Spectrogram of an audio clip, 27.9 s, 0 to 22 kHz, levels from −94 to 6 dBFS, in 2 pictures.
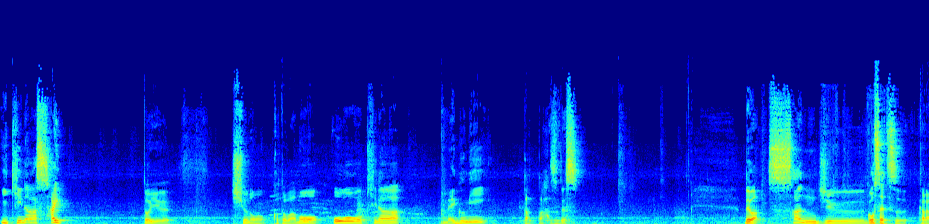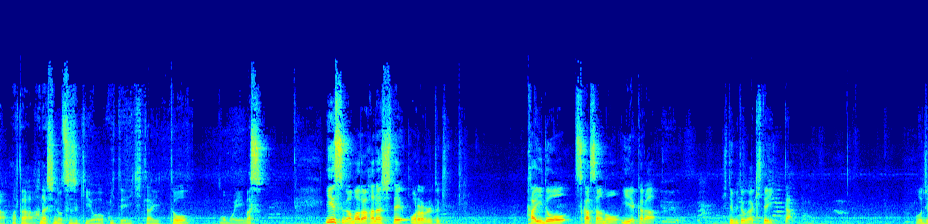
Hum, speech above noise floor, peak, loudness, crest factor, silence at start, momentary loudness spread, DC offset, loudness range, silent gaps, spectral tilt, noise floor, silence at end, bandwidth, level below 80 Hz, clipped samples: none; 28 dB; -8 dBFS; -27 LUFS; 22 dB; 0 s; 18 LU; under 0.1%; 10 LU; none; -4.5 dB/octave; -55 dBFS; 0 s; 15 kHz; -52 dBFS; under 0.1%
